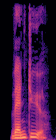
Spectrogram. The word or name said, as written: vanddyr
